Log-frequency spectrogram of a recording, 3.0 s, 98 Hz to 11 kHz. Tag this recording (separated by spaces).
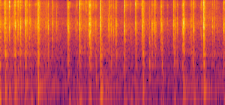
typing campus-upf UPF-CS13 computer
